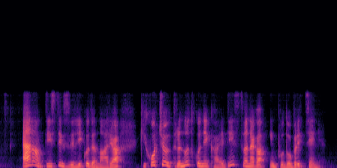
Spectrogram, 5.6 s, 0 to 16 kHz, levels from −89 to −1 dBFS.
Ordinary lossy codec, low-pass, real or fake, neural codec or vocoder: none; 7.2 kHz; fake; codec, 16 kHz, about 1 kbps, DyCAST, with the encoder's durations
